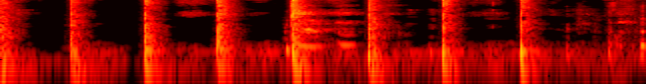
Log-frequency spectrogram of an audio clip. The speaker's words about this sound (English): Here's her punching him in the face. Here come the stomps.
